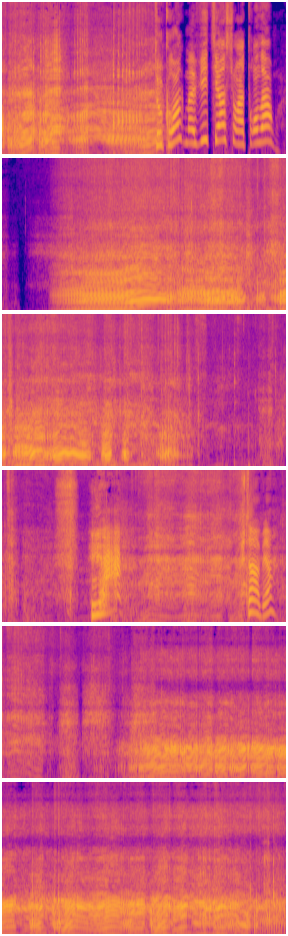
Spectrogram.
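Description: A dirt bike engine revs hard close by, rising and falling in pitch.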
